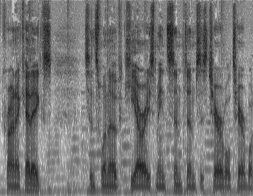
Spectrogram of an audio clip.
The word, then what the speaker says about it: Chiari: I have kiari. I think it's c h i a r i. And I bet you it's not chiari. You got to say it like an Italian person.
